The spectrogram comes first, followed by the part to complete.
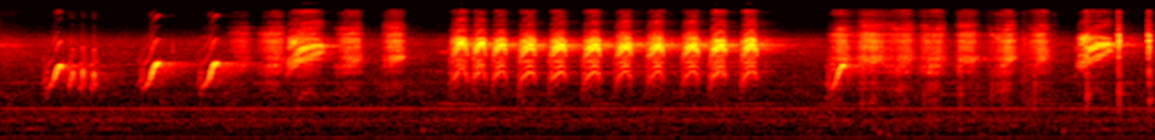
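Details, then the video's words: Greater green leafbird, called cicak ijo, in energetic gacor song: a few rising whistles lead into a rapid even string of about ten high chips, then more upslurred notes. "suara burung cicak ijo"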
